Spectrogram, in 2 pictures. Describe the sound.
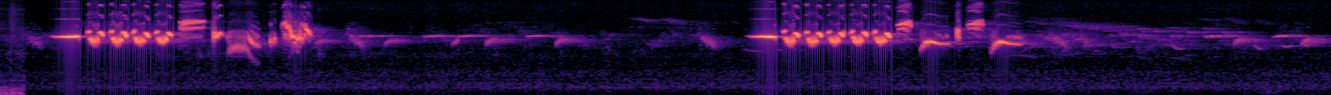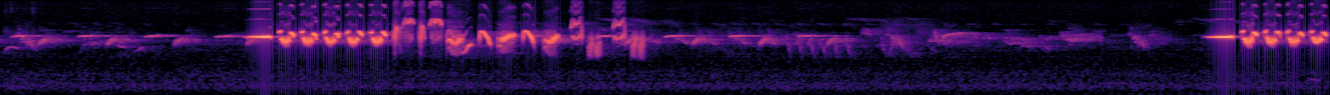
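Song of a hole-nesting songbird of broadleaf and mixed woods, parks and gardens: four short, high, melancholy strophes, each opening with a longer note, separated by pauses with quieter twittering between.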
